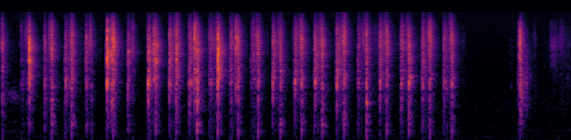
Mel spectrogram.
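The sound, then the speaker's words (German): Shuffling of a deck of playing cards: many rapid, crisp riffling clicks in a steady run, then a short pause and a couple of faint taps. “Ganz genau, man mischt sie. Ich mische die Karten.”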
